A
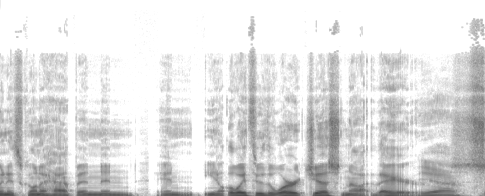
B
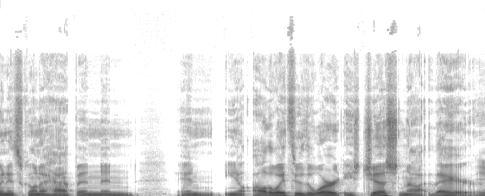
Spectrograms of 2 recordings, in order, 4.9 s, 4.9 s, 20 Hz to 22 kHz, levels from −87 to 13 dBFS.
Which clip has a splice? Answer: A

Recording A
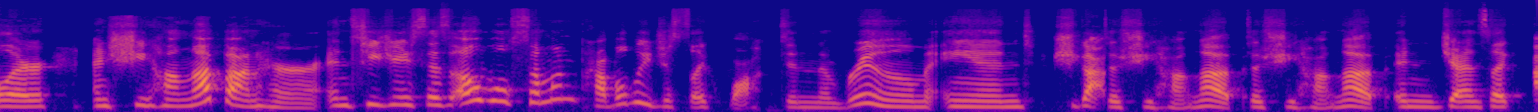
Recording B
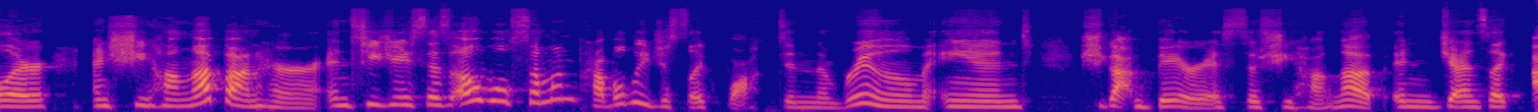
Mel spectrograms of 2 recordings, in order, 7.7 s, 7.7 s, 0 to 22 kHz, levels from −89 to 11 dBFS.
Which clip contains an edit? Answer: A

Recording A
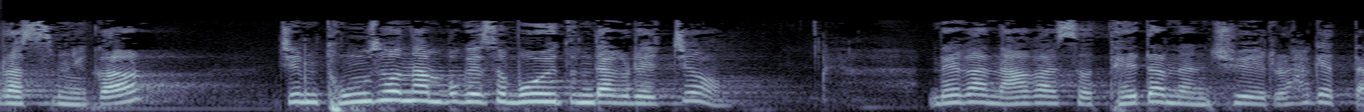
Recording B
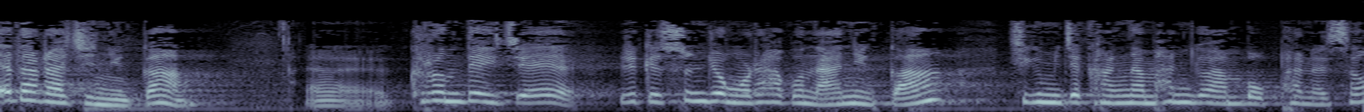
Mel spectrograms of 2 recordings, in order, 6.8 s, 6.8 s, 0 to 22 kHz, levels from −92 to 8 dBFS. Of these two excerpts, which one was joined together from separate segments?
B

